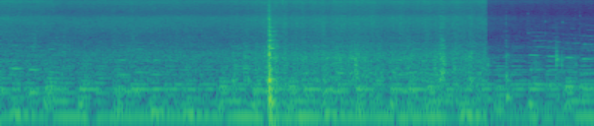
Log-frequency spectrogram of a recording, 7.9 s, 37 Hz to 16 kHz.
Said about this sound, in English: you will cook it for 2 or 3 more minutes just to brown the outside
